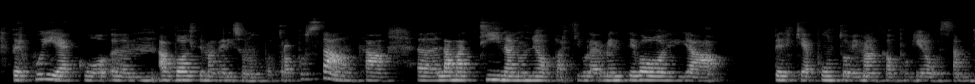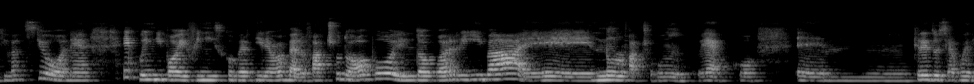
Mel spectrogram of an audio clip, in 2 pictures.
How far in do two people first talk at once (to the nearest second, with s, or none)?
none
